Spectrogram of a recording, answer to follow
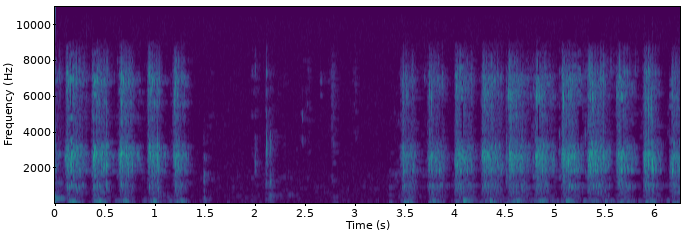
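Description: Rapid, even ticking, about seven clicks a second, as a dubbing loop is spun up with a dubbing spinner to twist the wool roving into a dubbing brush; it stops for about two seconds partway through, then resumes.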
